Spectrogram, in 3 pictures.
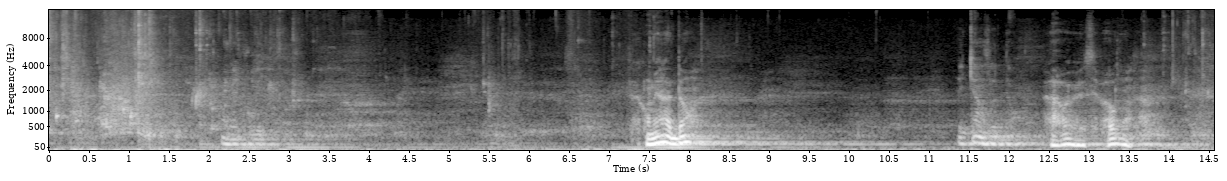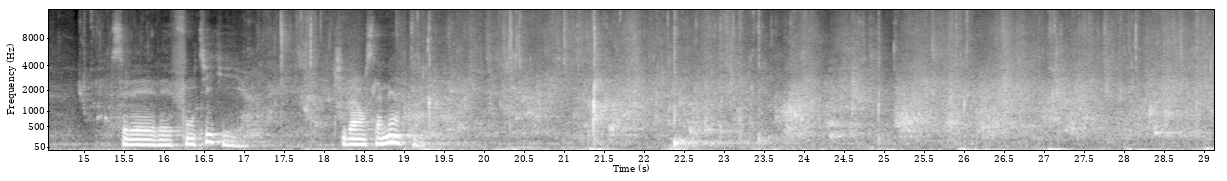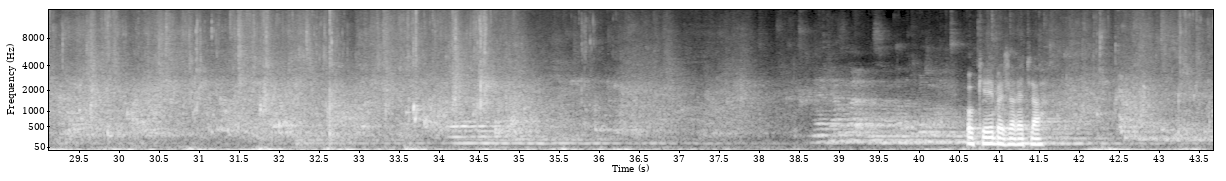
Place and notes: Moyeuvre-Grande, France - Asphyxiant tunnel
In the underground iron mine of Moyeuvre-Grande, walking towards the flooded part of the mine. There's a very-very strong lack of oxygen (16,4% to 15%). It's dangerous and you can hear me walking like a galley slave, with high difficulties to breathe. We know that we have no more than 10 minuts to verify the entrance of the called Delivrance tunnel, just because of the lack of oxygen. We encountered a defeat because we would need a boat. But a boat would mean more than 20 minuts, it's impossible, death would be near. The bip you hear is the oxygen detector and the level is so dreadful that we made a shut-down on the automatical alarm - it would be shouting everytime. It was, for sure, a critical incursion in this part of the mine. Finally, it took us 12 minuts to verify the impossibility to go beyond the asphyxiant gas district. Recorded binaural in a extremely harsh period, sorry that this recording is not perfect.
10 December 2016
